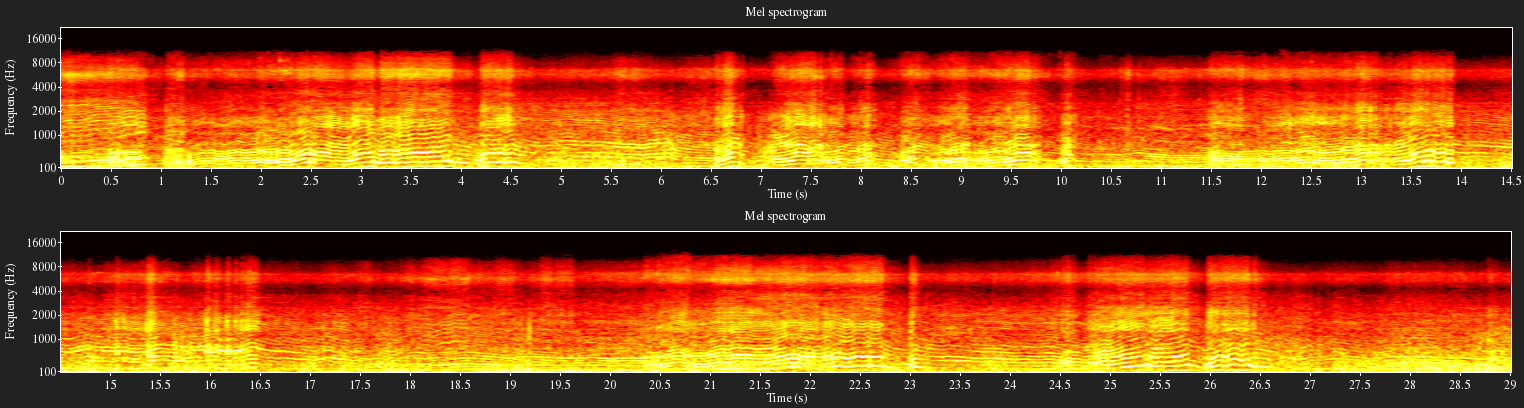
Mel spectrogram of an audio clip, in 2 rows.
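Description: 1999 Kawasaki KX250's single-cylinder two-stroke engine racing under load, its pitch rising and dropping back over and over as the rider accelerates and rolls off the throttle for the turns.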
